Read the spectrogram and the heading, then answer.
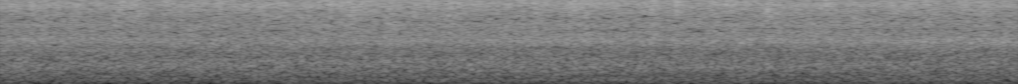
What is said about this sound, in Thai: ฝนตกหนักแล้วครับตีห้า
